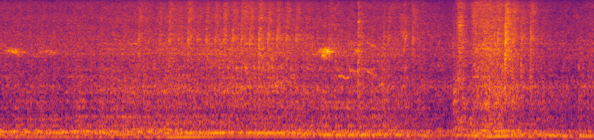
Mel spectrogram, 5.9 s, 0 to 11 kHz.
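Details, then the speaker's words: LS-swapped 600hp BMW E36, old 4.8 V8 after a hard spin while drifting, oil starvation suspected: lumpy idle with an irregular deep knock, seeming top-end, but metal shavings on the dipstick point to rod knock. "doesn't sound good i'll be honest definitely sounds sort of like the top end but the fact that there's metal shavings on the dipstick it just kind of says uh says it all"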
